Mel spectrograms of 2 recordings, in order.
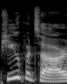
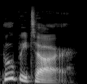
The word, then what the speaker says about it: Pupitar: pick a pack and Pupitar instead of poopitar and for a recent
